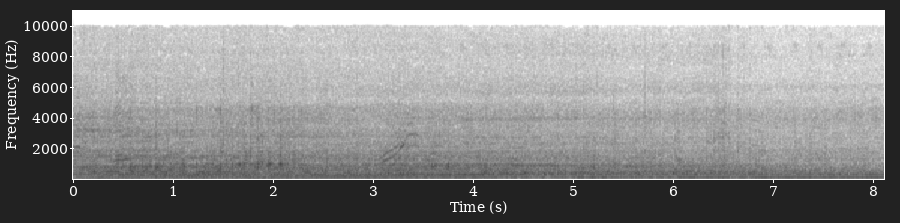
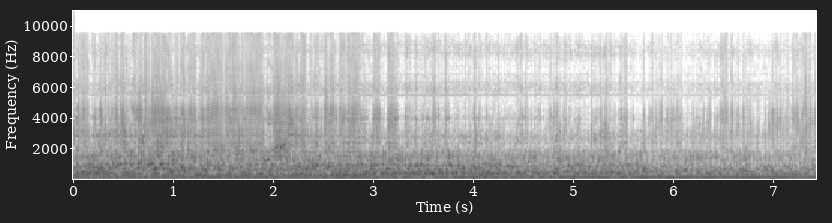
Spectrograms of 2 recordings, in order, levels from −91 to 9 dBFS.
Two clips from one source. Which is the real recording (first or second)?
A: first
